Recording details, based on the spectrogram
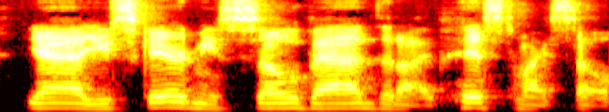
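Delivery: normal talking voice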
